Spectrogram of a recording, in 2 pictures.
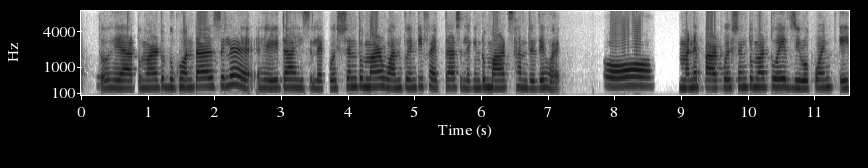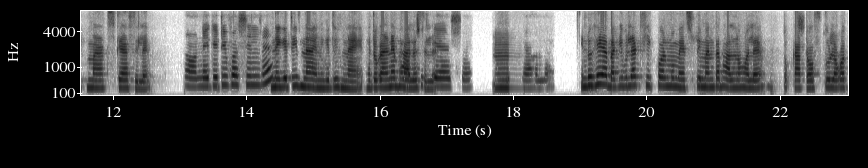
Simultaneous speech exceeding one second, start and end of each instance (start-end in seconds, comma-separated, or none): none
